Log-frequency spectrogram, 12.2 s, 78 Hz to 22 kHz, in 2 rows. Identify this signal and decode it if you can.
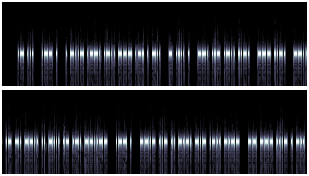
Morse code, heard as a keyed tone, about 50 wpm, 700 Hz. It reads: AS WE EXPLORED THE GULF OF ZANZIBAR, WE QUICKLY MOVED
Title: Pangram Challenge v2 - 50wpm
